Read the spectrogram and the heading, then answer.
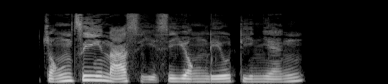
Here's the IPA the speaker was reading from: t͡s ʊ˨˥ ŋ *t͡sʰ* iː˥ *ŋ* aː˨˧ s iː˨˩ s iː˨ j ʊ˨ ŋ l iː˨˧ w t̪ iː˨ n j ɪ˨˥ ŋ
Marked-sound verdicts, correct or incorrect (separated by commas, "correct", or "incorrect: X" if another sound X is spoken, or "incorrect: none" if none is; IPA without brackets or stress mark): incorrect: t͡s, incorrect: n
